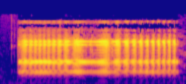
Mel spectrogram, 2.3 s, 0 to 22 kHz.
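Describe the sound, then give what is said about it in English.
A mechanical buzzer placed in the end of a 17.5-centimetre acrylic tube shaped like a human vocal tract saying the vowel R gives one steady, loud, nasal "rrr"-like tone for about two seconds before cutting off cleanly. No one speaks. “This one is shaped like the vowel R.”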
